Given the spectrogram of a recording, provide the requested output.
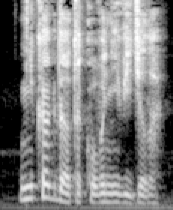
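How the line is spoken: Gloomy. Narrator (Russian): мрачно сказала Рита

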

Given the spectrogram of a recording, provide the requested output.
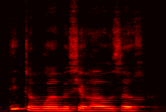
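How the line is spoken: Timid question. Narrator (French): demanda timidement Margrethe

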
